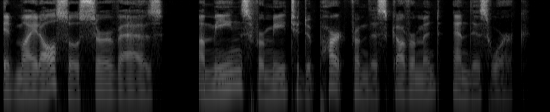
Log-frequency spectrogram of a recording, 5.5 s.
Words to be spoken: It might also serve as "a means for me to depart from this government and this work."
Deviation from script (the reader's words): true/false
false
